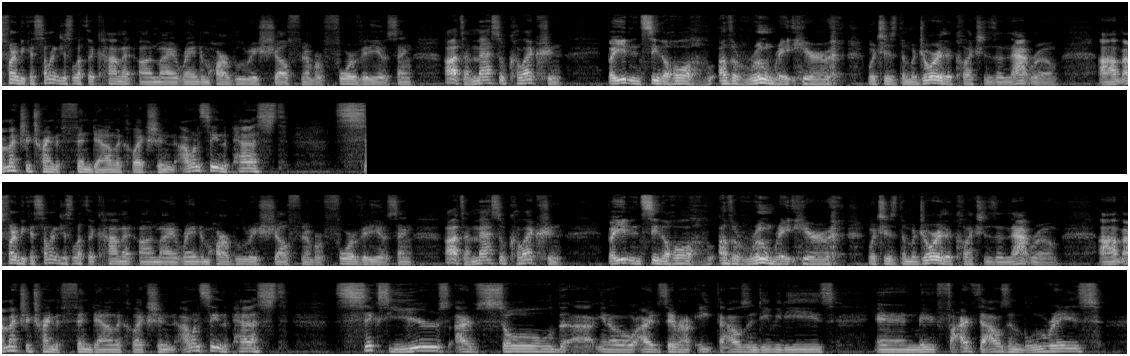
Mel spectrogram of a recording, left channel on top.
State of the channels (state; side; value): drops out; left; at 14.9 s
